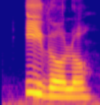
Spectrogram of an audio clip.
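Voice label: "idolo", Spanish, female, slow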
